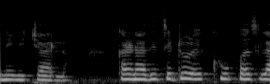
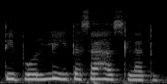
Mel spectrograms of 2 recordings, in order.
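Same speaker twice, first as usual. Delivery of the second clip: ordinary delivery, nothing marked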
